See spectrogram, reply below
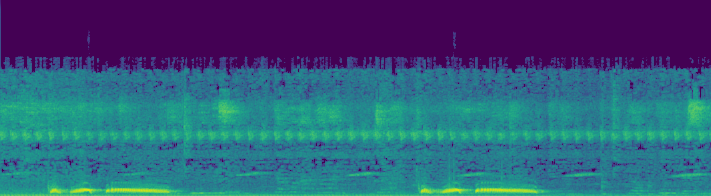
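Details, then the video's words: Javan turtle dove coo played to lure birds for catching, two phrases about three seconds apart of quick double notes and a sustained coo, faint chirps and a steady high whine behind. "Pancingan terbaik suara tekukur paling ampuh"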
